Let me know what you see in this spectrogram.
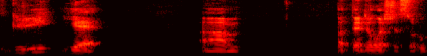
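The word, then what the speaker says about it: Gruyère: You can say it like California, like we had some Gruyere. Like Americans say Gruyere. If you want to say it right, it's Gruyere.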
